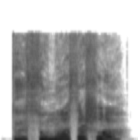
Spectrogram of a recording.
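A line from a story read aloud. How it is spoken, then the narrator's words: Indignant exclamation. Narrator (Russian): воскликнула Ирмелин с негодованием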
